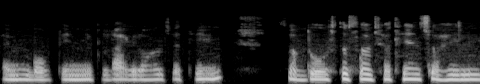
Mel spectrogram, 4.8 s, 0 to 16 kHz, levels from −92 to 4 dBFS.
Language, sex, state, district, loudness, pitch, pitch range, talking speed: Maithili, female, Bihar, Samastipur, -21 LUFS, 215 Hz, 210-230 Hz, 135 wpm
